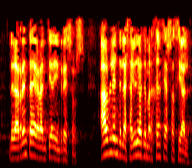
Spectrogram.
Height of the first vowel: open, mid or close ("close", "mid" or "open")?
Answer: mid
